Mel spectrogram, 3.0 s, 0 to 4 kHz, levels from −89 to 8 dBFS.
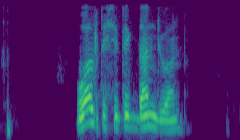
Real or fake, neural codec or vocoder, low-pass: real; none; 3.6 kHz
